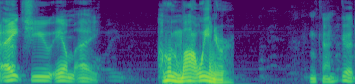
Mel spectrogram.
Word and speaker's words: Huma: H-U-M-A. Huma Weiner. Okay, good. I said Huma, and I pray that's correct. Huma. Right, because you would say Weiner. Because P-U-M-A is Puma.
